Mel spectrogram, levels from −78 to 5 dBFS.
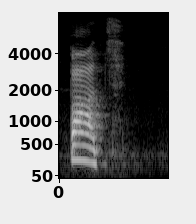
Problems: none marked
